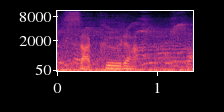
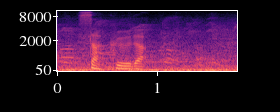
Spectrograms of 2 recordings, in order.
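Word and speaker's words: 桜: a little bit funny in japanese the proper way to pronounce it is sakura sakura it's not sakura or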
